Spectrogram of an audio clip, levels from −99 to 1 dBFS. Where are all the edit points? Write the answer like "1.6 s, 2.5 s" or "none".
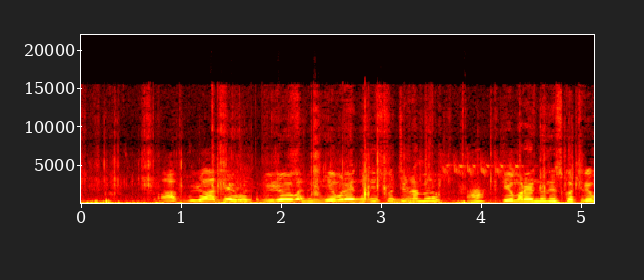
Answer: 1.8 s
